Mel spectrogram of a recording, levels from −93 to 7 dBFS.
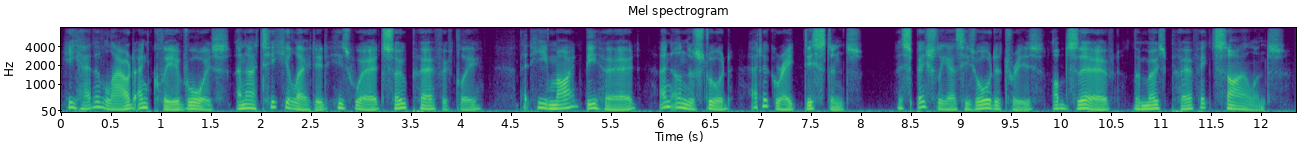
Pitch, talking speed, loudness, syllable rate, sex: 120 Hz, 160 wpm, -18 LUFS, 5.0 syllables/s, male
